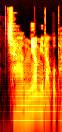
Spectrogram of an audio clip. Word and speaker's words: 장염: 네, 이때는 연음에서 발음하는 간염과는 달리 니은을 첨가해서 장염이라고 발음합니다. 표준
